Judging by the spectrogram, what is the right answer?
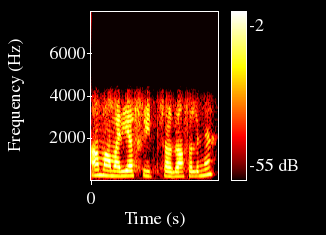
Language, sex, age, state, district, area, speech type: Tamil, female, 18-30, Tamil Nadu, Thanjavur, rural, conversation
